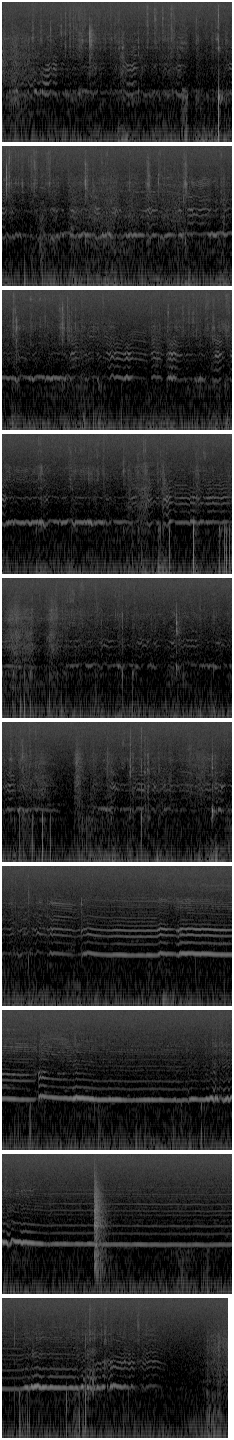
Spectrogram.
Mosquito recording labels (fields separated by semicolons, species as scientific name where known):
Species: Anopheles maculipalpis; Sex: female; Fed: unfed; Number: one; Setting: cup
